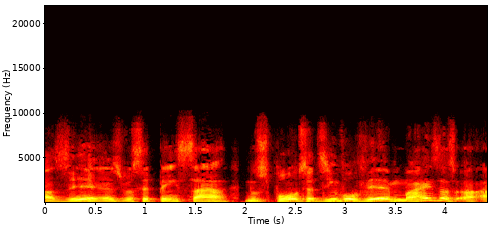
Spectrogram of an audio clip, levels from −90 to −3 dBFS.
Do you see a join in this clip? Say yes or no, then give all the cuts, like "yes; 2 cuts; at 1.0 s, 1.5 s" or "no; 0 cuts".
yes; 1 cut; at 1.9 s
